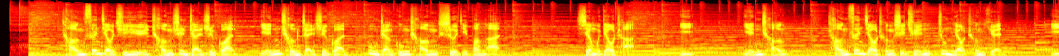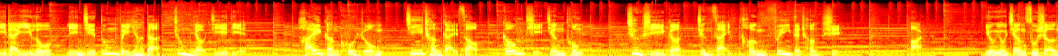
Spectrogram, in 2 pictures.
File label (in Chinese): 男, 专题解说; 长三角区域城市展示馆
